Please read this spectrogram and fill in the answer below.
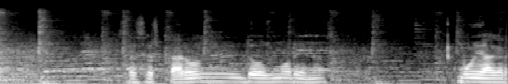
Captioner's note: speaking foreign language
